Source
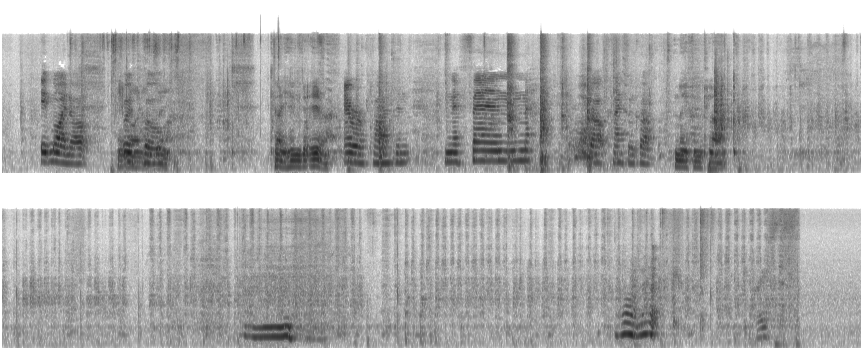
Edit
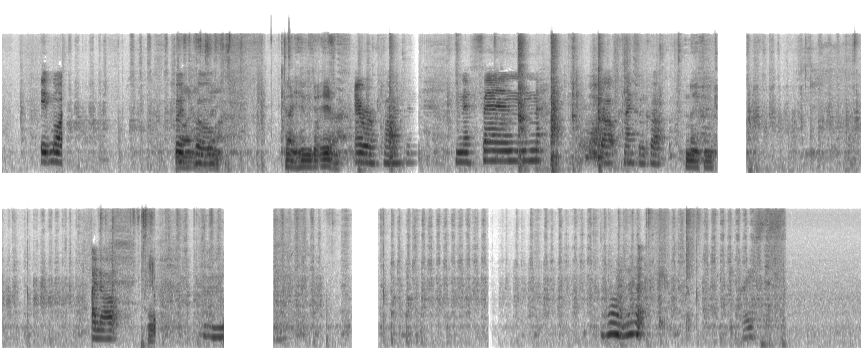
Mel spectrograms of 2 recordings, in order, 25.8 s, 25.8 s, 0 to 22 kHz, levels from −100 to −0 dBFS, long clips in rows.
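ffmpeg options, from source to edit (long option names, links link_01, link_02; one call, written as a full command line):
ffmpeg -i in.wav -filter_complex "[0:a]asplit=13[link_01][link_02][link_03][link_04][link_05][link_06][link_07][link_08][link_09][link_10][link_11][link_12][link_13];[link_01]atrim=end=0.902[link_14];[link_02]atrim=start=14.078:end=15.792[link_15];[link_03]atrim=start=1.838:end=3.182[link_16];[link_04]atrim=start=3.788:end=6.09,asetpts=PTS-STARTPTS,afade=type=out:start_time=1.802:duration=0.5[link_17];[link_05]atrim=start=6.09:end=10.57,asetpts=PTS-STARTPTS,afade=type=in:duration=0.004:curve=hsin,afade=type=out:start_time=4.476:duration=0.004:curve=hsin[link_18];[link_06]atrim=start=10.57:end=11.01,asetpts=PTS-STARTPTS,volume=0[link_19];[link_07]atrim=start=11.01:end=14.082,asetpts=PTS-STARTPTS,afade=type=in:duration=0.004:curve=hsin[link_20];[link_08]atrim=start=0.898:end=1.842[link_21];[link_09]atrim=start=15.788:end=16.82,asetpts=PTS-STARTPTS,afade=type=out:start_time=1.028:duration=0.004:curve=hsin[link_22];[link_10]atrim=start=16.82:end=17.57,asetpts=PTS-STARTPTS,volume=0[link_23];[link_11]atrim=start=17.57:end=18.74,asetpts=PTS-STARTPTS,afade=type=in:duration=0.004:curve=hsin,afade=type=out:start_time=1.166:duration=0.004:curve=hsin,apad=pad_dur=0.4[link_24];[link_12]atrim=start=18.74:end=20.39,asetpts=PTS-STARTPTS,afade=type=in:duration=0.004:curve=hsin,afade=type=out:start_time=1.646:duration=0.004:curve=hsin[link_25];[link_13]atrim=start=20.39,asetpts=PTS-STARTPTS,afade=type=in:duration=0.81[link_26];[link_14][link_15]acrossfade=duration=0.004:curve1=hsin:curve2=hsin[link_27];[link_27][link_16]acrossfade=duration=0.004:curve1=hsin:curve2=hsin[link_28];[link_17][link_18][link_19][link_20]concat=n=4:v=0:a=1[link_29];[link_28][link_29]acrossfade=duration=0.004:curve1=hsin:curve2=hsin[link_30];[link_30][link_21]acrossfade=duration=0.004:curve1=hsin:curve2=hsin[link_31];[link_22][link_23][link_24][link_25][link_26]concat=n=5:v=0:a=1[link_32];[link_31][link_32]acrossfade=duration=0.004:curve1=hsin:curve2=hsin" out.wav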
